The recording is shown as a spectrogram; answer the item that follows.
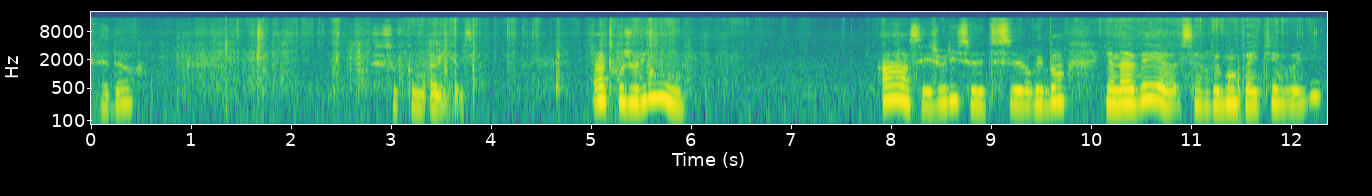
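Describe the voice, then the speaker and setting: A French woman hosting a knitting podcast, chatting casually as she unboxes gifts, full of delighted little exclamations and often dropping to a soft near-whisper. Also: a little high. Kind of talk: casual unboxing chat to camera. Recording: noticeable background noise.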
